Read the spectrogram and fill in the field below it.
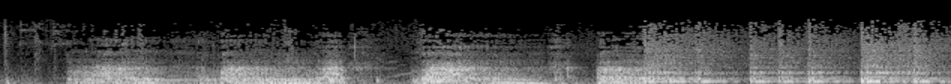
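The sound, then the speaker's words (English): Attacking dogs snarling and growling in a radio dramatization of Arthur Conan Doyle's Micah Clarke, a furious, overlapping tangle of rough, throaty roars, loud and continuous, with brief gaps between surges and no one speaking over them. “Draw your sword, and when the dogs leap, strike down and strike hard.”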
